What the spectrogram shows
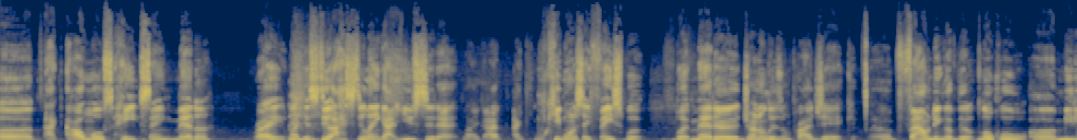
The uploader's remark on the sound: Live from the roof of American Underground at the Google for Startups Black Founders Exchange. Live from the roof of American Underground at the Google for Startups Black Founders Exchange.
